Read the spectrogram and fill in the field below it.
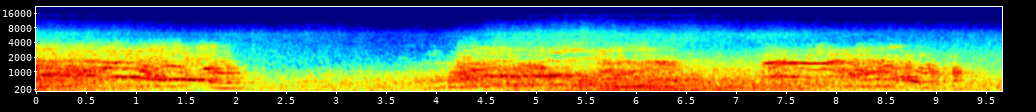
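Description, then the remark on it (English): Three bursts of guttural, barking and groaning cries from monstrous creatures, a few seconds each with brief pauses, loud over a steady rush of surf-like water noise, the tallest creature's calls echoed by the others. “The creature closest to Malavika, the tallest of the monstrosities, let out a series of barking and groaning sounds which were echoed by the others.”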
